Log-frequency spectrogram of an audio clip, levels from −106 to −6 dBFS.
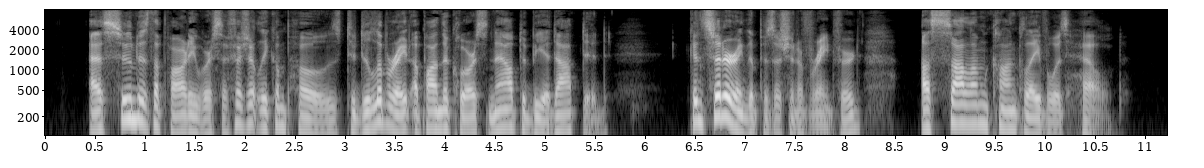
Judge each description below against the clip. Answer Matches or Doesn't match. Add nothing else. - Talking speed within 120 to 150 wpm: Matches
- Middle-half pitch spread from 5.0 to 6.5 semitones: Matches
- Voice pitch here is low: Matches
